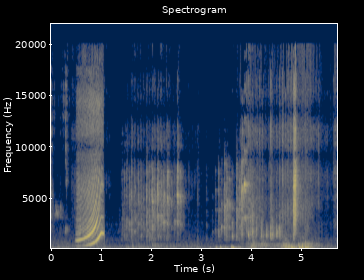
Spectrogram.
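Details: An 8-month-old pet budgerigar, not yet in breeding condition, gives a loud, rising, squeaky, puppy-like chirp that it makes when having fun or happy, followed by soft chatter.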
